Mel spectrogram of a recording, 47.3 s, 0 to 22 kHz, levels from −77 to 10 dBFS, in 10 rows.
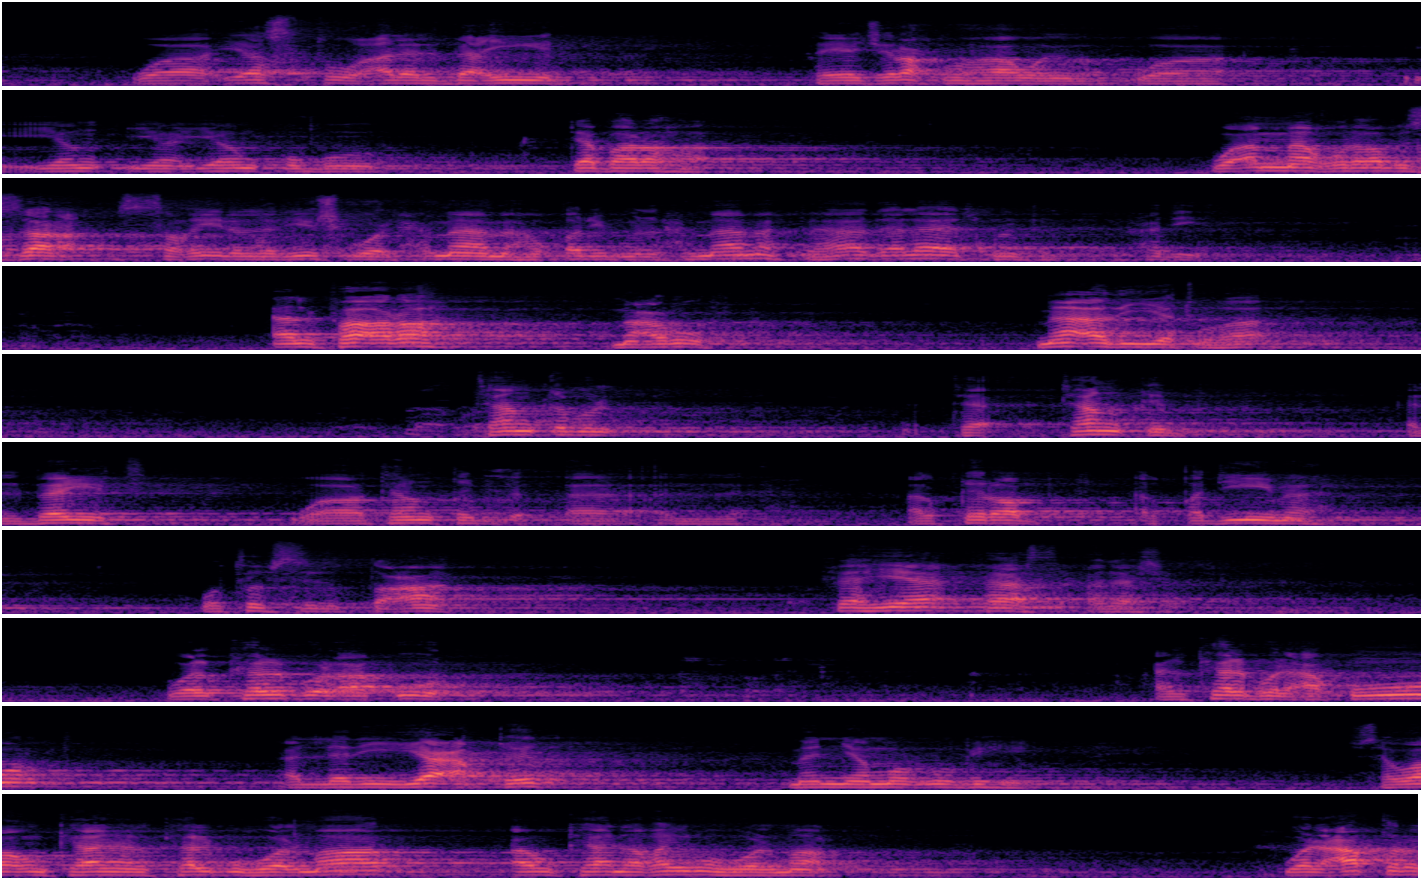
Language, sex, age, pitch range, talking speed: Arabic, male, 50-69, 135-150 Hz, 70 wpm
